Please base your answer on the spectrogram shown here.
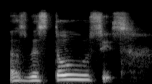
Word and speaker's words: asbestosis: Yes, this O as if an O and a U were mixed. Asbestosis.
